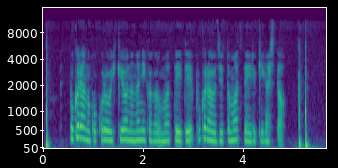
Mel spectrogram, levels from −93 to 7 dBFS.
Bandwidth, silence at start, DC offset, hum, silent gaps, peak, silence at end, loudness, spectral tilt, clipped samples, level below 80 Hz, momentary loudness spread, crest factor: 10.5 kHz; 0.05 s; under 0.1%; none; none; -4 dBFS; 0.25 s; -24 LUFS; -7 dB/octave; under 0.1%; -48 dBFS; 7 LU; 20 dB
